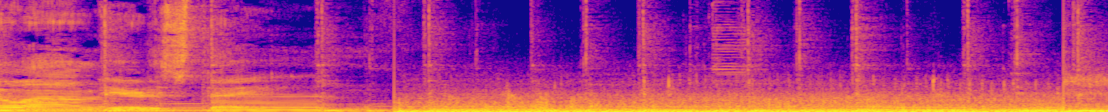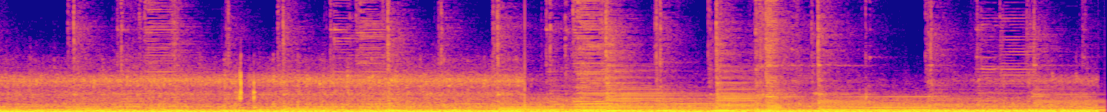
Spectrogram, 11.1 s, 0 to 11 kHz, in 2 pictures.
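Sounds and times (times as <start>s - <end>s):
background music: 0.0s - 11.0s
motorcycle engine running: 2.0s - 11.0s.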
